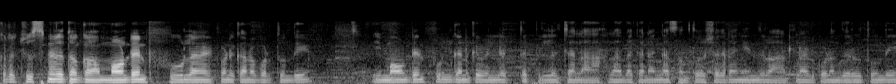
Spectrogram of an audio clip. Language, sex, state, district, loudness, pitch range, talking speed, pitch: Telugu, male, Telangana, Nalgonda, -20 LUFS, 105-110 Hz, 135 wpm, 105 Hz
